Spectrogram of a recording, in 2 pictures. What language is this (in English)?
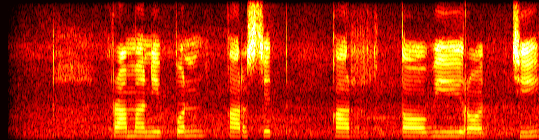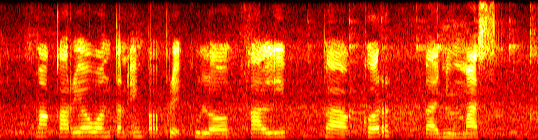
Javanese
